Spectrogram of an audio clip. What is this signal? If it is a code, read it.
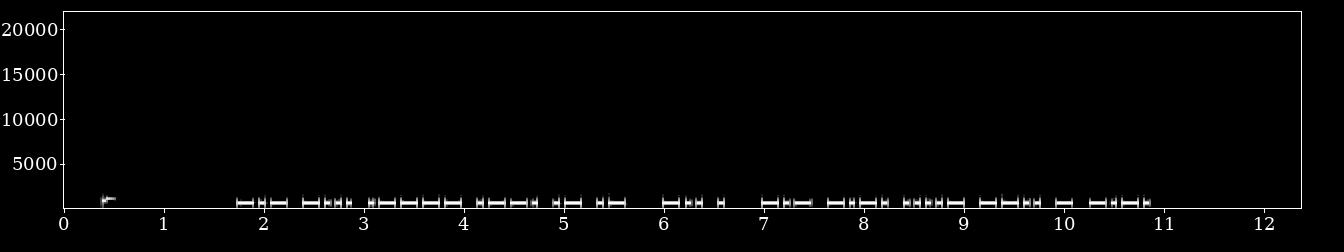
Morse code, heard as a keyed tone, about 22 wpm, 700 Hz. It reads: KB1PAA DE KC4ZTC
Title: USA Callsign DE Callsign - 6 Characters - 22wpm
